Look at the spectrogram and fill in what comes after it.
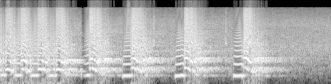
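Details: Siamang in a fast, loud run of harsh barking notes repeating about twice per second, with strong harmonics and a few brief rising inflections.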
